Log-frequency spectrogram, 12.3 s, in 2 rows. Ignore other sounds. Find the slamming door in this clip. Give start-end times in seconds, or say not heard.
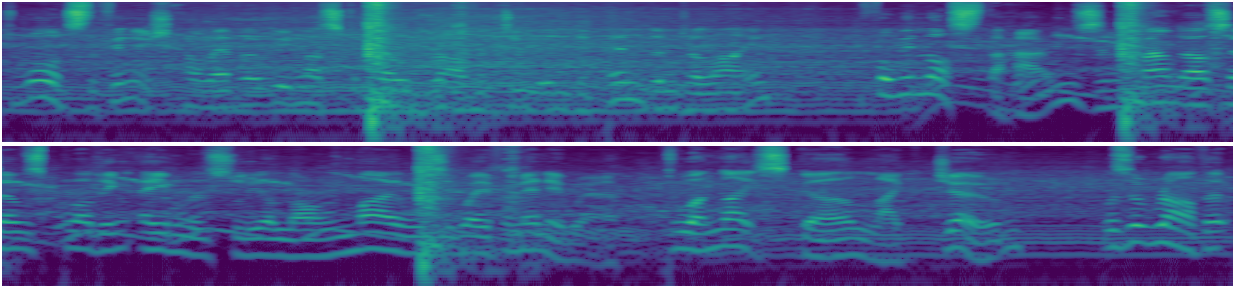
1.8-2.5, 5.5-6.2, 8.2-8.8.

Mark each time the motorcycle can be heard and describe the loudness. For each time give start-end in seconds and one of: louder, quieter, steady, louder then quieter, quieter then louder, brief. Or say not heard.
0.0-12.2 quieter.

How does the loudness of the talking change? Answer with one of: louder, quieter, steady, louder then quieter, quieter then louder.
steady.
